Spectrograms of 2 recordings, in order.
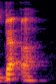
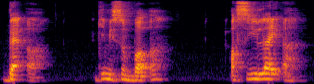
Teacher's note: instead of saying T's that are in the middle of a word or even at the end of a word, you replace it with the glottal stop. And what that means is you do a vowel sound, but then stop the air right away.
